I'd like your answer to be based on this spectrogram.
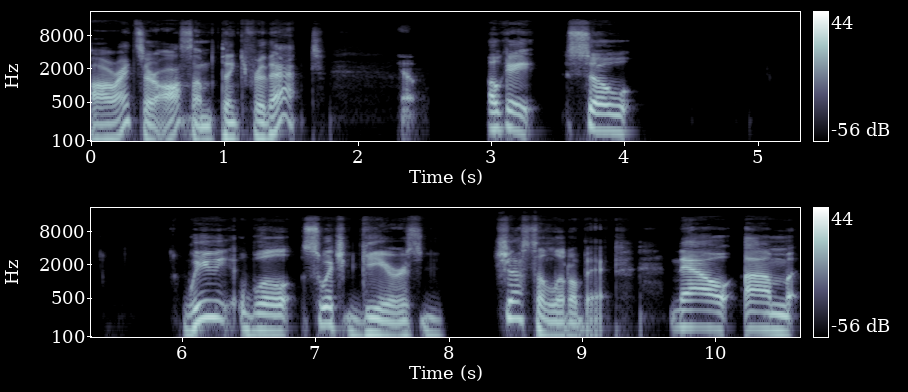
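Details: Adult male with persistent stuttering, including blocks and long pauses, who uses helper words; stuttering.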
